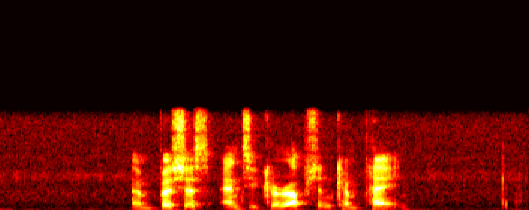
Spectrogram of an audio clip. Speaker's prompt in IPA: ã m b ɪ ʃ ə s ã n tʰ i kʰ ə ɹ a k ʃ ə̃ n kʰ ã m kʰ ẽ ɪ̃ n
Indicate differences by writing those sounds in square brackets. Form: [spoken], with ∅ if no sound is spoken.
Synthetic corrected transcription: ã m b ɪ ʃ ə s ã n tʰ i kʰ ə ɹ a [p] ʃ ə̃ n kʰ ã m [pʰ] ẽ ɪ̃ n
